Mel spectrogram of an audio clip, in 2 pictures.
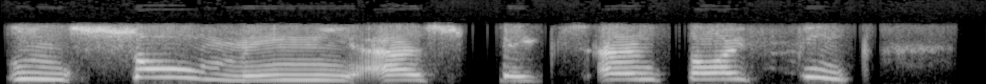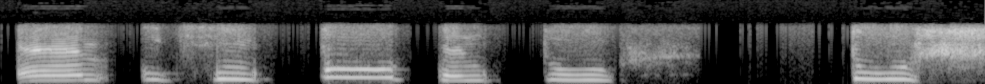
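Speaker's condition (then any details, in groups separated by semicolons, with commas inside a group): Cerebral palsy; reduced typing speed and accuracy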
